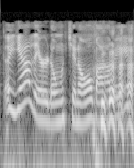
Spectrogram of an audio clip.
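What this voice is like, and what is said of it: Exaggerated Wisconsin accent. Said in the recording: “I'm originally from Wisconsin ... Can you tell from the accent a little bit? ... It's starting to fade away, but anytime I talk to, like, my mom or anything back home, then I'm like”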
